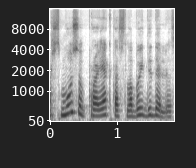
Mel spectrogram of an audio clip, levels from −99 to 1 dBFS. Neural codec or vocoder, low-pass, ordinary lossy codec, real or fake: none; 14.4 kHz; Opus, 24 kbps; real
